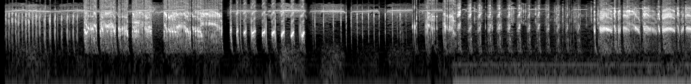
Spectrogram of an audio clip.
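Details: Swiftlet lure call for attracting swiftlets: dense, rapid high twittering chirps and buzzy trills, with a steady thin high tone throughout and a low electrical hum entering in the second half.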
